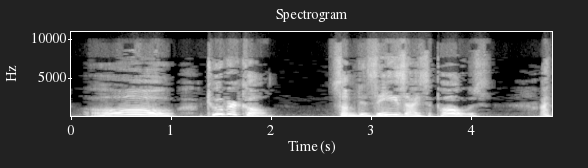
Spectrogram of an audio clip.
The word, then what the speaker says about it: tubercle: tuu b e r c l e oh tubercle some disease I suppose I thought he had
